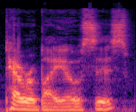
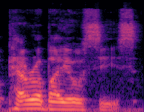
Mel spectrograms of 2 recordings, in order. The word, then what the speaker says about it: parabiosis: Silicon Valley and uh their method of vampirism parabiosis would be the more technical term if you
